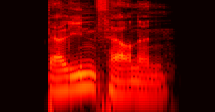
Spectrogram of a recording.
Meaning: inflection of berlinfern: 1. strong genitive masculine/neuter singular 2. weak/mixed genitive/dative all-gender singular 3. strong/weak/mixed accusative masculine singular 4. strong dative plural
- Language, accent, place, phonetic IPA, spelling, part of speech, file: German, Germany, Berlin, [bɛʁˈliːnˌfɛʁnən], berlinfernen, adjective, De-berlinfernen.ogg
